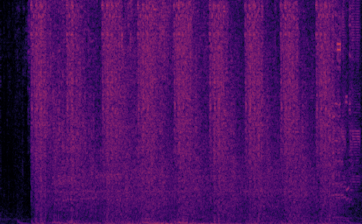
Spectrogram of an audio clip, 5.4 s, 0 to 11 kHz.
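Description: Rapid gunfire in the video game Destiny 2 aimed at a moth, a dense and continuous rattle of shots that holds steady for several seconds after a quiet start, fairly faint overall.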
